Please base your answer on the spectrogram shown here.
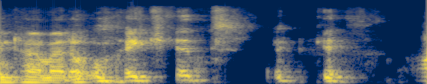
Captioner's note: chuckles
